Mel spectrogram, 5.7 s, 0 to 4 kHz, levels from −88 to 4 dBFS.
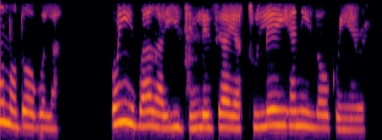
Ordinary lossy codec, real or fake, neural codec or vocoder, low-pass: none; real; none; 3.6 kHz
